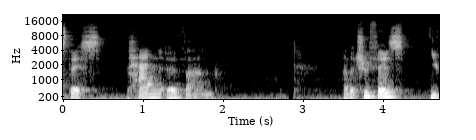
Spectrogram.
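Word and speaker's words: Pen y Fan: is it pronounced have a go yes we pronounce this pen a van and the truth is you can now even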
